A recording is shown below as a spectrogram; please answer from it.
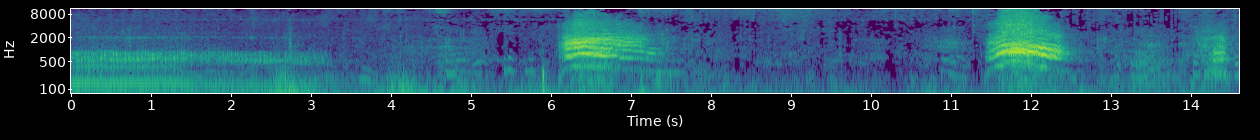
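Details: Two separate blaring trumpet calls from an African elephant, each roughly a second long and about six seconds apart, brassy and harmonic, over a quiet background with faint low sounds at the start.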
